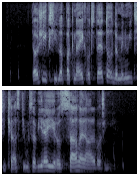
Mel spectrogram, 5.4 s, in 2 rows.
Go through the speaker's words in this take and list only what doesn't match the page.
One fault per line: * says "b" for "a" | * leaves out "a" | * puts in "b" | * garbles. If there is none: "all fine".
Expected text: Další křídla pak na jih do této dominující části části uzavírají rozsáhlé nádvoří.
* says "od" for "do"
* leaves out "části"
